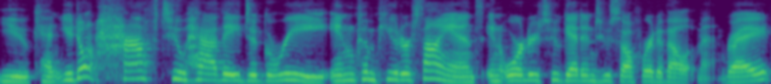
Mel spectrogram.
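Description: A woman speaks loudly at a moderate pace and a medium pitch. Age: 40s. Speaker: engineering director. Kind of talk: casual conversation interview. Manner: loud, outgoing.

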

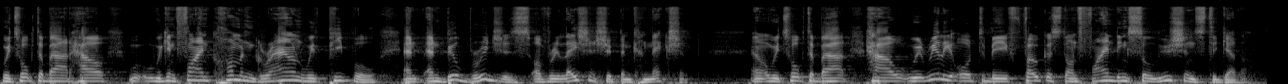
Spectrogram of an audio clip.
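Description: A man with an Australian accent talks at a moderate pace in a fairly high, somewhat breathy voice, using lively intonation and very even loudness, with audible room echo around him. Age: 50s. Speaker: pastor. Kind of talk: sermon. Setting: church.

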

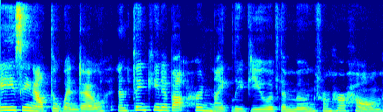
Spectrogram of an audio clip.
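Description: Someone is reading aloud in a natural voice, the intonation lively throughout.

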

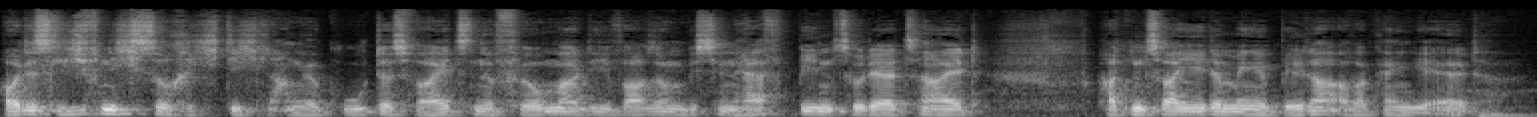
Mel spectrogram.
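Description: Fairly quick speech with fairly even intonation over noticeable background noise. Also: man, fairly low pitch for a man. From Bavaria, Munich. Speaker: stock photo agency manager. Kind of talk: interview.

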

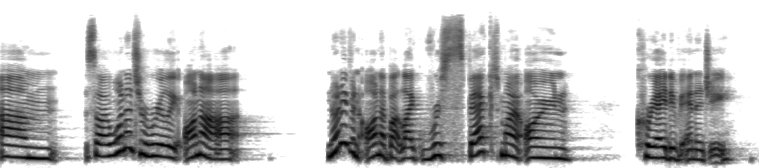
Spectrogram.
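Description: In a rural Australian accent, the animated, upbeat voice holds very even loudness and ordinary pitch variation, with long, frequent pauses. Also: woman, high pitch for a woman, moderate pace. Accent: Australian, country. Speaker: podcast host, mindset and business coach. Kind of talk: solo podcast monologue, casual pep talk. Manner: animated, chatty, upbeat.

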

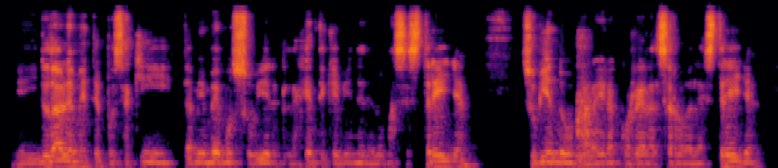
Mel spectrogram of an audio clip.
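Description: A man talks fairly quickly at a medium pitch in a somewhat breathy voice with very wide pitch swings. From Mexico City, Iztapalapa. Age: 40s. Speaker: general surgeon. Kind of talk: interview.

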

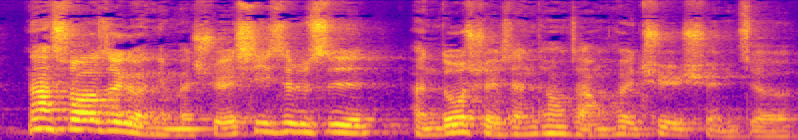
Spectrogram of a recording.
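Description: Over noticeable background noise and audible room echo, a man at medium pitch talks at a moderate pace with very wide pitch swings. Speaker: podcast host. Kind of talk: interview.

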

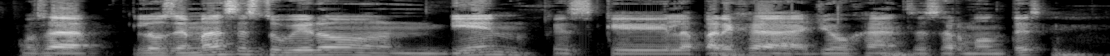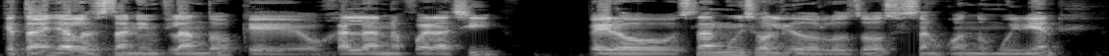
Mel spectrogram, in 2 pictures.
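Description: A man speaks with a Mexican accent in a bright, sharp tone. His intonation stays fairly even. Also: medium pitch for a man, moderate pace. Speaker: football podcast host. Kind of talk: casual chat.

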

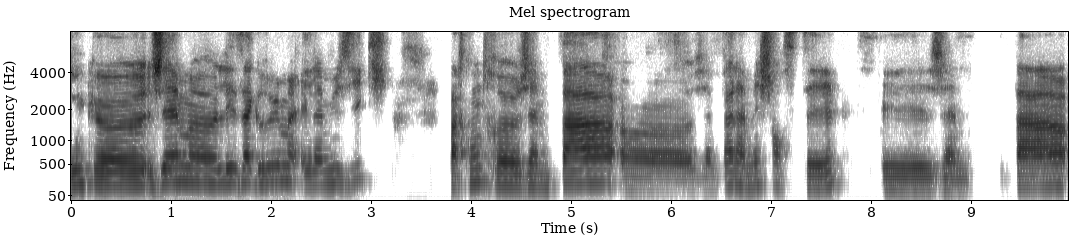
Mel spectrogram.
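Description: A woman with a medium pitch and ordinary pitch variation speaks at a very slow pace over a quiet background. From western France (Nantes, Vendée). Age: 30s. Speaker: chef and restaurant owner. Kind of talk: casual interview chat.

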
